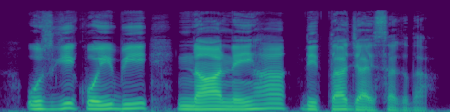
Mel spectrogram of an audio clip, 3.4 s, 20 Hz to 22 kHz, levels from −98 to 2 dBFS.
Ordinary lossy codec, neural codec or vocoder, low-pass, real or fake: none; vocoder, 44.1 kHz, 128 mel bands every 256 samples, BigVGAN v2; 14.4 kHz; fake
